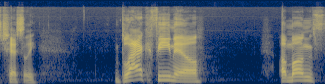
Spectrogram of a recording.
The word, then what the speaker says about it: Cheslie: Yeah, I did talk about her yesterday too because I mispronounced it Chelsea, but it's CHESLIE.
